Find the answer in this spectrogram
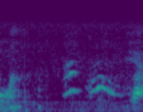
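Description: Two short, faint, high-pitched mewing calls about half a second apart, each rising and then falling in pitch.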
